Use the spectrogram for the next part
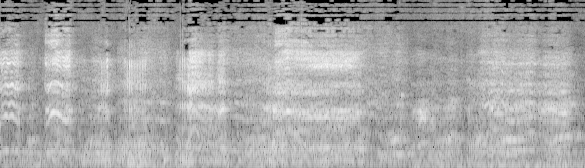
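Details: Farm-raised pigs kept by a family with long experience, giving loud high squeals and grunting calls in quick overlapping bursts, with scuffling and handling noise around them.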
